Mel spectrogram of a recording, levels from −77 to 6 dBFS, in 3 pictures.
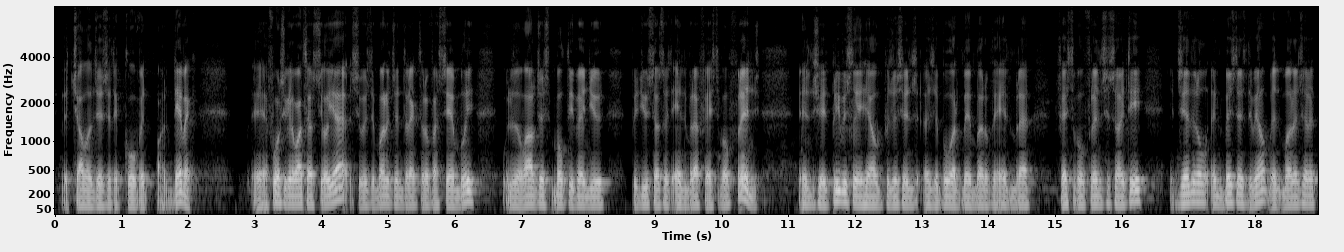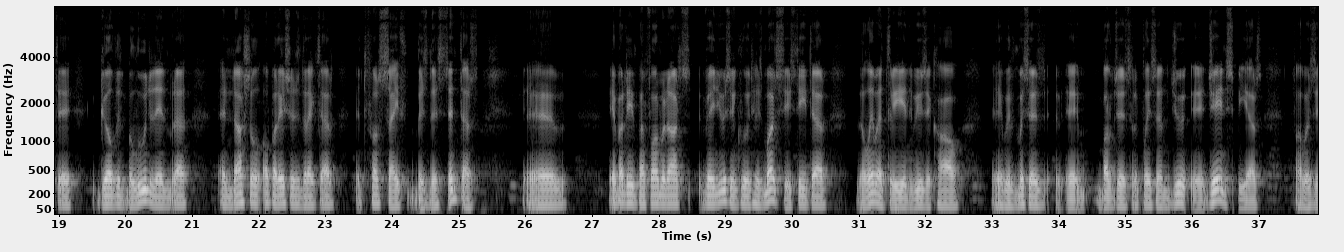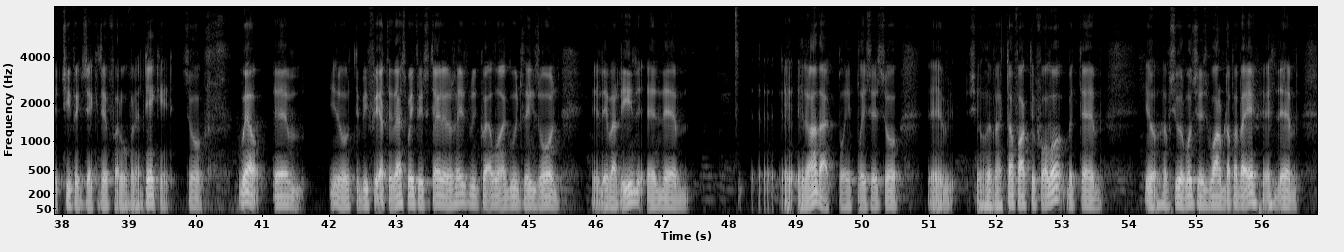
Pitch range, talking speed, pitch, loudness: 80-95 Hz, 160 wpm, 85 Hz, -20 LUFS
